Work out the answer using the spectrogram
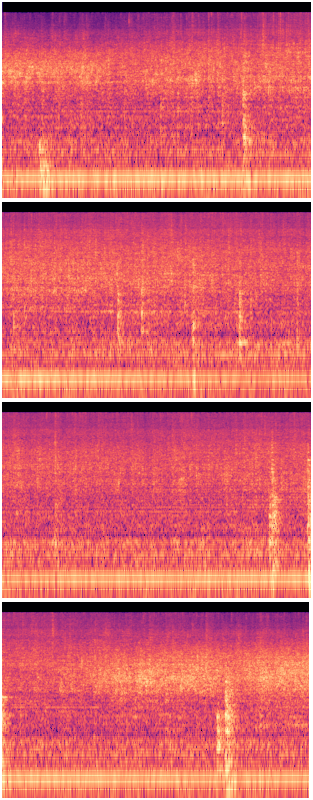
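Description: Food sizzling steadily in a pan on the stovetop, with a few light knocks of cookware here and there.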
